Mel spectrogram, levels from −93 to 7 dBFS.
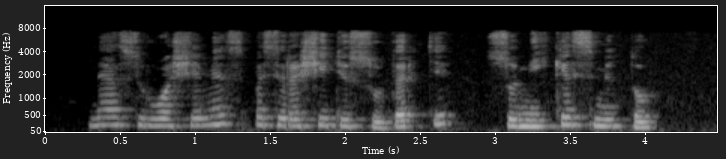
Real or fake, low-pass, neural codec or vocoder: real; 7.2 kHz; none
